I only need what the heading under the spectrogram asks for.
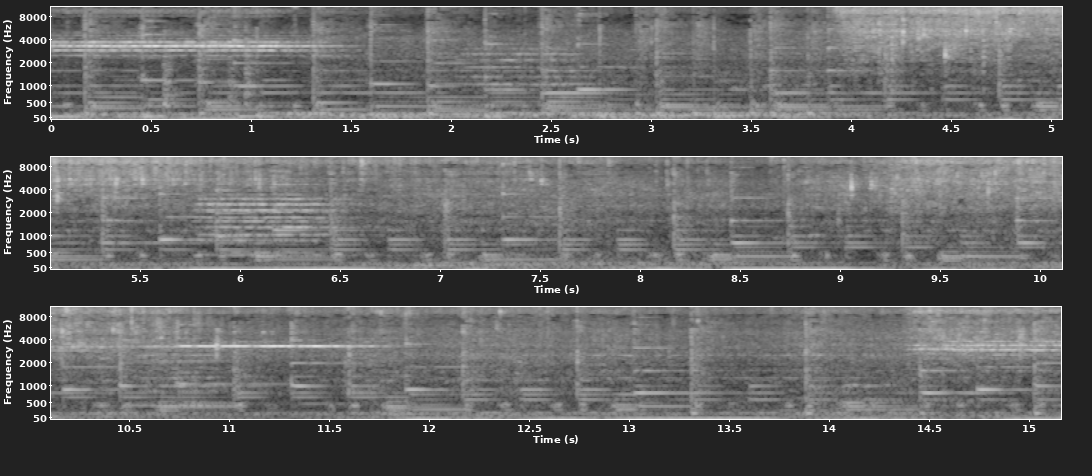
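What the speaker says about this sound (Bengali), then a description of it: "এই দেখুন তেল গরম হয়ে গেছে, তো এখন আমি দিয়ে দিচ্ছি একটা একটা করে চপগুলো" Vegetable chops deep-frying in hot white oil make a loud, continuous bubbling sizzle that holds steady throughout, with music playing underneath.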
